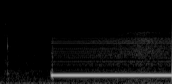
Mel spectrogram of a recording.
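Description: A telephone tone sounds on a ministry's phone line while the call goes unanswered. After half a second of faint hiss, a single steady tone starts abruptly and holds unbroken to the end.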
